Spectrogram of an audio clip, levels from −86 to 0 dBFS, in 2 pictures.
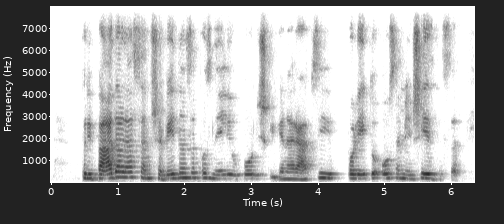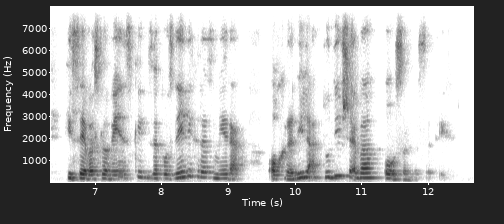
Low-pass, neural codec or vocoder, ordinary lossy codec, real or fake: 7.2 kHz; none; Opus, 16 kbps; real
